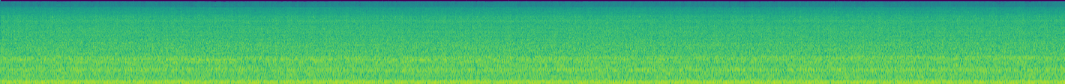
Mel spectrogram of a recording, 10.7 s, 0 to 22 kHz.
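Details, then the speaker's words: Bullnose Ford F150 V8 after carb swap and new low-pressure Edelbrock fuel pump and fuel line replacing the old high-pressure pump: steady, even idle with smooth low rumble, earlier scraggly noise (owner wondered if pinging) gone; normal idle. "so cool gonna be funny if that scraggly noise went away i don't really hear that noise anymore"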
